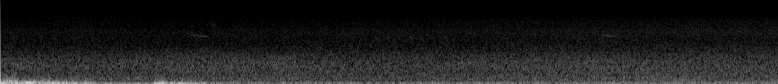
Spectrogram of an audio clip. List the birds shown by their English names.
unidentified bird, Song Sparrow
